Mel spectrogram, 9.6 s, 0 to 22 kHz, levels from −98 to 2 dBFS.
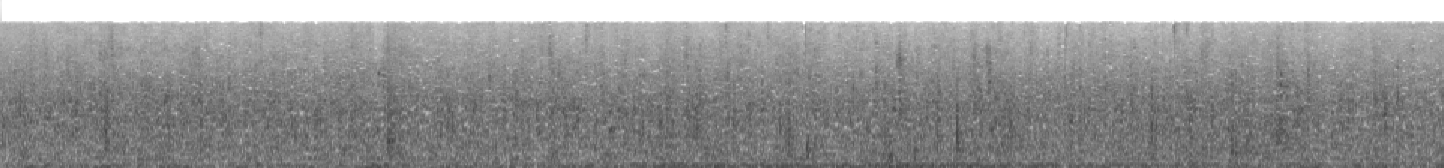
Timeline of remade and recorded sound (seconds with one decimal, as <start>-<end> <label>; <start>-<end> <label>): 0.0-5.3 remade; 5.3-8.2 recorded; 8.2-9.6 remade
